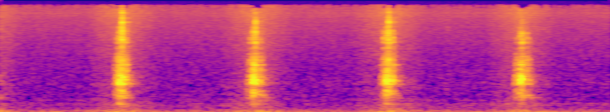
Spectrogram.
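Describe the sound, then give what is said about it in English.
A clock ticks steadily, four crisp clicks spaced about a second apart, fairly soft, over a faint low background hum with no voices. “Someone assembled your clock's pieces.”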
